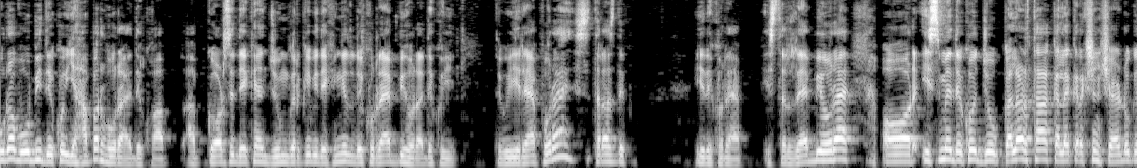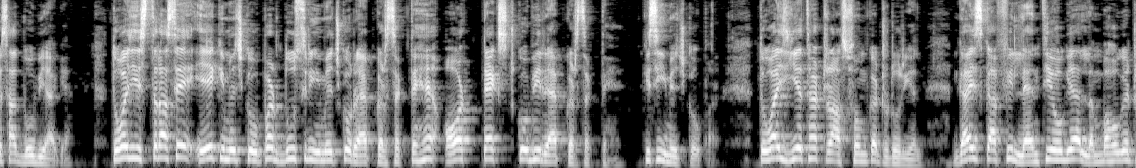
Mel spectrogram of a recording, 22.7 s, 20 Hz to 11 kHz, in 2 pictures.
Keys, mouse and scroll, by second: 1.1 click, 1.5 ctrl+=, 3.7 space, 4.1 click, 4.2 space.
